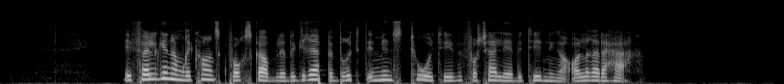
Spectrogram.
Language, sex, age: Norwegian, female, 32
